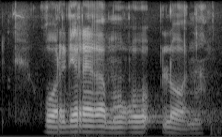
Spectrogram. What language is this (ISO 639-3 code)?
nso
